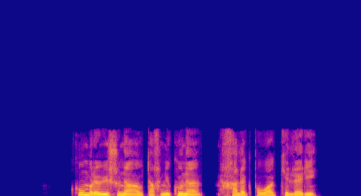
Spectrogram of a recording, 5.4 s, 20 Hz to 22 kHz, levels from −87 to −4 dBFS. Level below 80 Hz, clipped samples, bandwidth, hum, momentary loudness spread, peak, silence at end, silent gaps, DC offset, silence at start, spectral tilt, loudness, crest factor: -52 dBFS; under 0.1%; 7.8 kHz; none; 8 LU; 0 dBFS; 0.7 s; 3.15-3.23 s; under 0.1%; 1.15 s; -7.5 dB/octave; -15 LUFS; 16 dB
